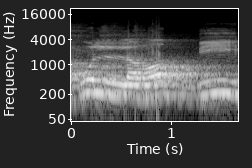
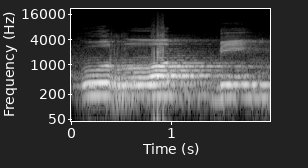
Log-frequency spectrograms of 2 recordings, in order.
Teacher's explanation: Qul rabbi dibaca qurrabbi, jadi lam sukun, lamnya hilang ya. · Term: idgham mutajanisain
